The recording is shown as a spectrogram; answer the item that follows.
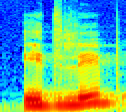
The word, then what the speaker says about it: Idlib: There's a widows and orphans camp in Syria, and a new one is being built right now in Idlib, am I pronouncing that right? Idlib, yeah.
